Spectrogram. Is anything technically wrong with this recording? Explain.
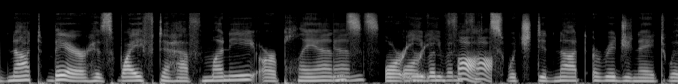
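Yes. A doubled audio track runs from 3.34 to 4.92 s: the speech is joined by a second full-band copy trailing about a fifth of a second behind and roughly 5 dB quieter. The copy has no reverberant tail, and it cuts in and drops out abruptly. A second, slower capture path mixed back in is the likely cause.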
